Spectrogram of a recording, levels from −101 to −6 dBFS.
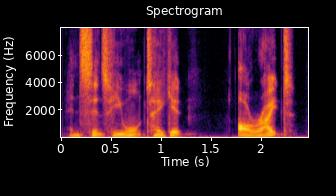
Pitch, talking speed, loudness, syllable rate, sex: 115 Hz, 170 wpm, -22 LUFS, 5.3 syllables/s, male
